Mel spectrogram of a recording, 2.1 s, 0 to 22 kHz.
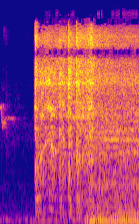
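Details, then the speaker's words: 2007-2014 GMC Yukon XL 5.3 Vortec after replacing a failed, extremely loud water pump and belt tensioner pulley: engine catches quickly and settles into a smooth, even idle with no whine or rattle from the front. "Oh my goodness, so much quieter. Makes you realize how loud it was before when the other water pump was going out."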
